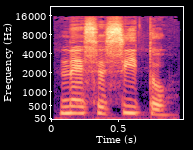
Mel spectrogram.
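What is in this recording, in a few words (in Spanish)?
"necesito", Spanish, female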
